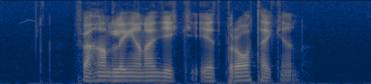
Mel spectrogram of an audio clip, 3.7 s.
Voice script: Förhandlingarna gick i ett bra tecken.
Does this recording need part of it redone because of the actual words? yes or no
no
